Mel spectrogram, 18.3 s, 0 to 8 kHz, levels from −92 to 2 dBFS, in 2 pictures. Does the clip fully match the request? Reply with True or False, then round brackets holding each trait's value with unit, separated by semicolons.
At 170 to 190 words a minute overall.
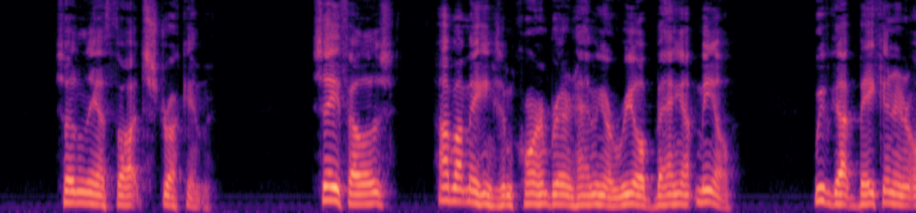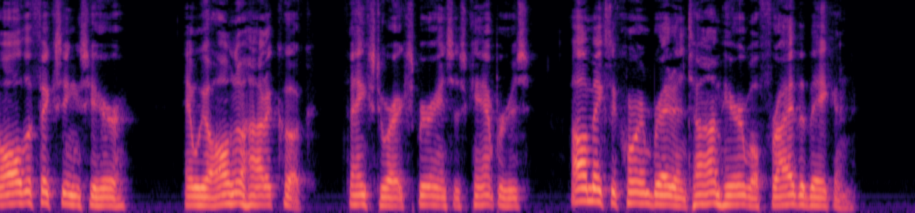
True (175 wpm)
